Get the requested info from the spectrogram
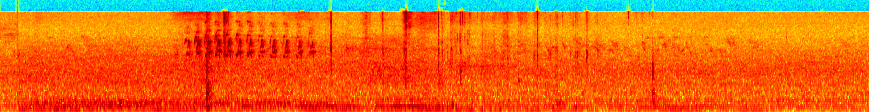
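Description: A bird's quick chirping trill about two seconds in, over a low steady hum that fades out about halfway through, with a few small clicks scattered throughout.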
